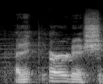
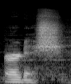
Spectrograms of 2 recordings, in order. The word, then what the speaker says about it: Erdős: Erdős is probably the most famous example. It looks like Erdős, but she's going to kill me when I get home, but I believe it's Erdős. I mean, it's interesting.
